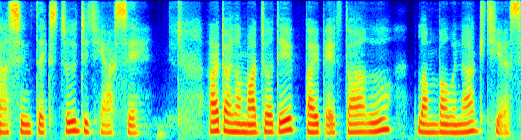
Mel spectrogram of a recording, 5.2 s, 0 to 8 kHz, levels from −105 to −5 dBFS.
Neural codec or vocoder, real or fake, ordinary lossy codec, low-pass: codec, 16 kHz, 0.5 kbps, FunCodec, trained on Chinese and English, 25 frames a second; fake; none; none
